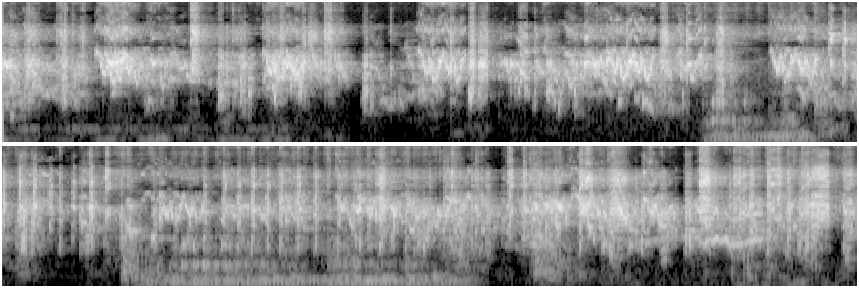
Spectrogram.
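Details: Morning budgerigar parents feeding their chick: lively, overlapping chirps and squawky chatter that runs on, with a low humming noise in between for a few seconds.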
